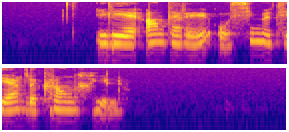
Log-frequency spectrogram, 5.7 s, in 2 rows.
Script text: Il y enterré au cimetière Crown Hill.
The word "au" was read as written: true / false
true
